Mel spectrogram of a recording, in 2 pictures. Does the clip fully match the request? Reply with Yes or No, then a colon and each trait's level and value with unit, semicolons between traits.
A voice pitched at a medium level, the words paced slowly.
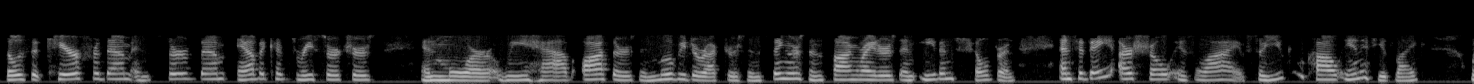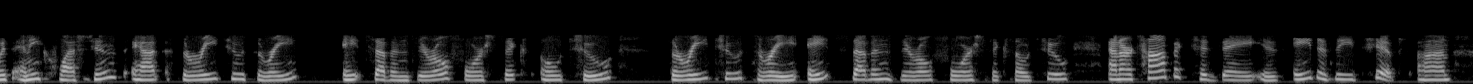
No: high, 215 Hz; slow, 110 wpm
